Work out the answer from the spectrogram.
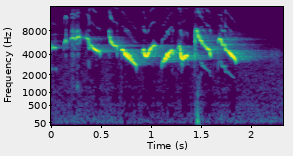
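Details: Oriental white-eye singing in ngalas style, played as a lure to get caged birds to open their beaks and sing. Rapid, thin, high whistled phrases slide downward, about eight notes in two seconds, with one sharp click midway.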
